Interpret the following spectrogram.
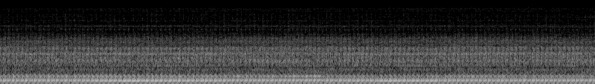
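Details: Old Johnson 90hp outboard on a 1987 Crestliner aluminum boat, sat about a year, fresh plugs; lumpy uneven idle pulsing about three to four beats a second; runs but rough, needs carb work and fuel lines cleaned.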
